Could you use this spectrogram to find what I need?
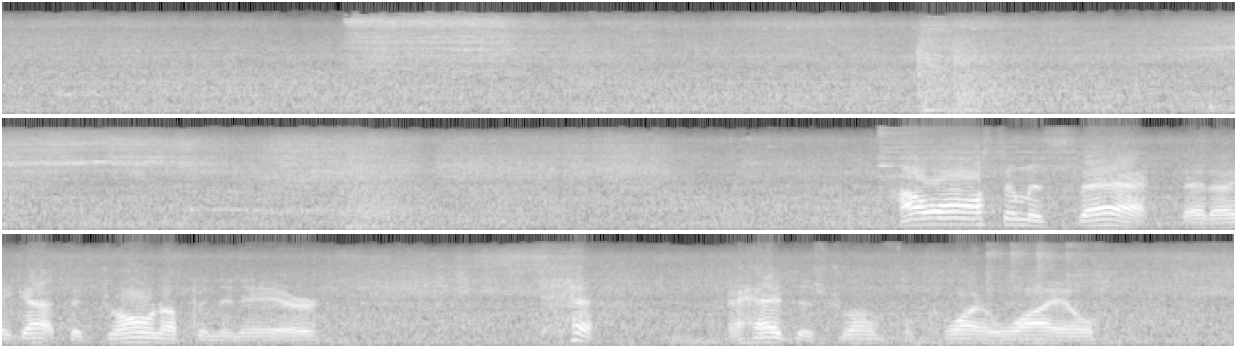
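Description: Freight cars rumble and clatter past on the rails.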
